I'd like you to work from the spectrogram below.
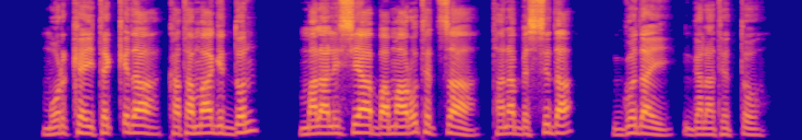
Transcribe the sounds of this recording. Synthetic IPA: mɔɾkːɛjt̪ɛkʼːɪd̪ɐkɐt̪ɐmaːɡɪd̪ːɔn | mɐlɐlɪsɪjaːbɐmaːɾɔt̪ɛt͡sːaːt̪ɐnɐbɛsːɪd̪ɐ | ɡɔd̪ɐjɡɐlɐt̪ɛt̪ːɔ

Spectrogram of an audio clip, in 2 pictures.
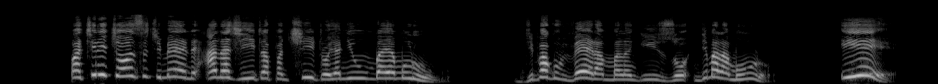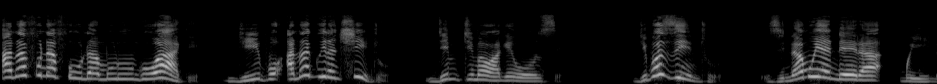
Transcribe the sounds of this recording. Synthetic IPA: pat͡ʃiɾit͡ʃɔnsɛt͡ʃimɛnɛʔanat͡ʃitapant͡ʃʰitɔjaɲumbajamuluŋɡu | ndip̬ak̬uɱvɛɾam̩malaŋɡizɔndimalamuːlɔ̰ | ijjɛ | anafunafunamuluŋɡuwakɛ̰ | ndip̬ɔʔanaɡwiɾant͡ʃʰitɔ | ndim̩timawak̬ɛwɔːnsɛ̥ | ndipɔzintʰṵ | zinamujɛndɛɾa | ɓwiːnɔ

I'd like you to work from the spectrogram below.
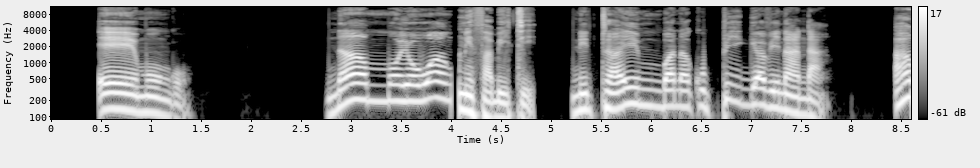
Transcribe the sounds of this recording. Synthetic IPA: ɛːmuŋɡṵ | nam̩mɔjɔwaŋniθa̰ɓitḭ | nitaimbanakupiɡavinanda̰ | a

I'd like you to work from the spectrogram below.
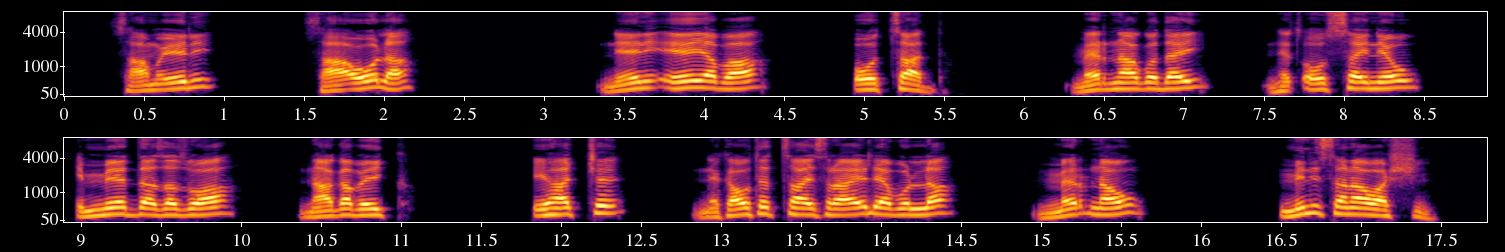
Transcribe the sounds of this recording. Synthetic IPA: saːmʊe̞ːlɪ | saːʔo̞ːlɐ | ne̞ːnɪe̞ːjɐbaː | o̞ːt͡sːaːd̪ːɐ̥ | mɛɾnaːɡɔd̪ɐj | nɛt͡sʼo̞ːsːɐjnɛw | ɪmːe̞ːd̪ːɐːzɐzʊwaː | naːɡɐbɛjkːɐ̥ | ʔɪɦɐt͡ʃːɛ | nɛkɐwʊt̪ɛt͡sːaːɪs̬ɾaːʔeːlɪjabɔlːɐ | mɛɾnɐw | mɪnɪsɐnawaʃːḭn

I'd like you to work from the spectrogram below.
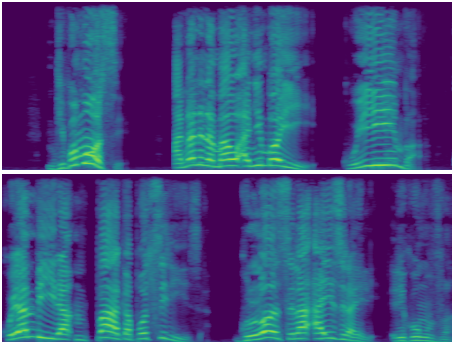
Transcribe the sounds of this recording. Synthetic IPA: ndip̬ɔmɔsɛ | ananɛnamauʔaɲimbɔijɛ | kujimba̰ | kujambiɾam̩pakapɔt͡sʰiɾḭza | ɡulɔlɔnsɛlaʔais̬ɾaɛ̰lilik̬uːɱva̰

